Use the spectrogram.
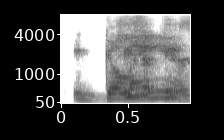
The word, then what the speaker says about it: Ghislaine: Yeah, it's like Ghislaine.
